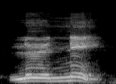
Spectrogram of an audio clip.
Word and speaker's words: nez: Le nez. The Z is silent.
